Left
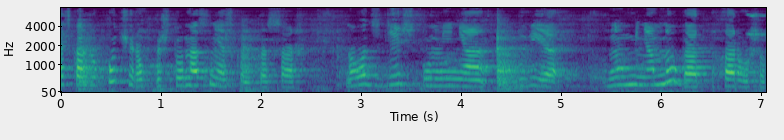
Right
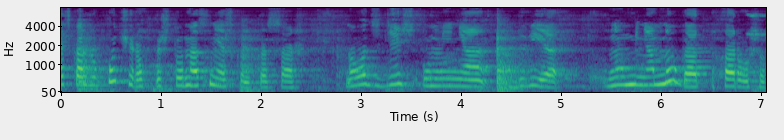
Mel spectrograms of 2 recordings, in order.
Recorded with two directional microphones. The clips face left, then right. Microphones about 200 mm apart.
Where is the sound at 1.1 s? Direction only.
25° right (ahead or behind).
